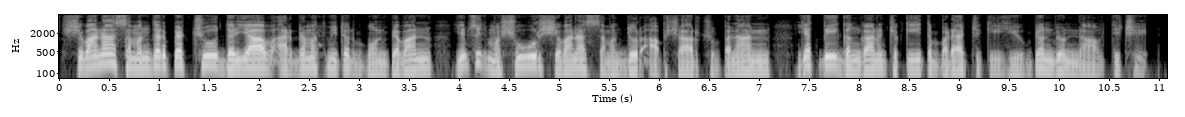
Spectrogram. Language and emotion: Kashmiri, neutral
